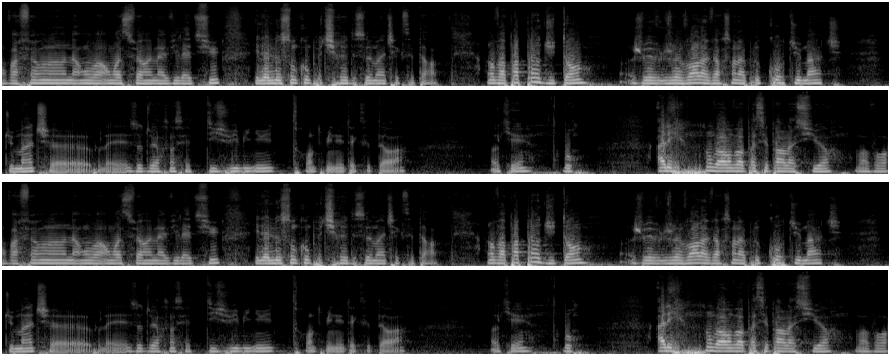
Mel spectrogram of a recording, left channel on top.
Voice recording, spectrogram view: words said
se faire un avis là-dessus et les leçons qu'on peut tirer de ce match, etc. Alors, on va pas perdre du temps. Je vais voir la version la plus courte du match. Les autres versions c'est 18 minutes, 30 minutes, etc. Ok. Bon. Allez, on va passer par la sueur, on va voir.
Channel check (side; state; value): both; normal; correlation 0.92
